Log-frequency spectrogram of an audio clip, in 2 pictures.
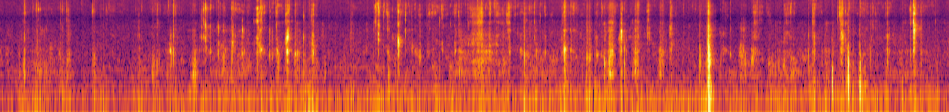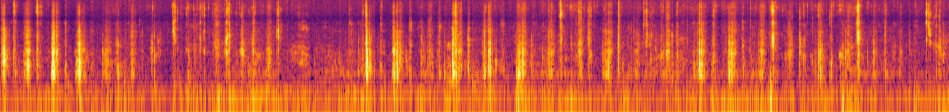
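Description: A person chewing and biting mouthfuls of nasi padang (rice with rendang, omelette, salted fish and vegetables) eaten by hand, close to the microphone: a steady run of irregular wet clicks and smacks, with one sharper click about ten seconds in.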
